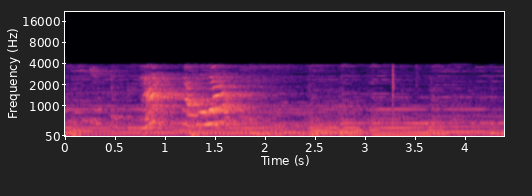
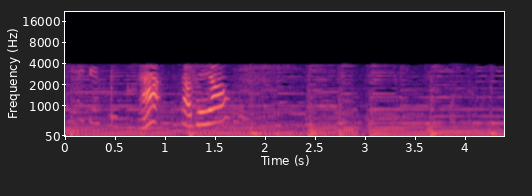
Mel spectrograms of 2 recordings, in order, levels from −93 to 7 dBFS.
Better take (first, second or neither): second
